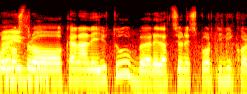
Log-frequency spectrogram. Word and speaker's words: SporTiVì: ricordiamo YouTube ricordiamo il nostro canale YouTube redazione sportivi con l'accento sulla i e anche la pagina Facebook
